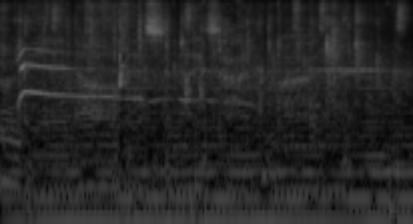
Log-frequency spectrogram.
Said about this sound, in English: All right, you guys, your next comedian. Funny guy, laugh and clap your hands hysterically for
